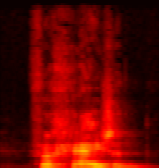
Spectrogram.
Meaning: 1. to grey (make or become grey) 2. to age
- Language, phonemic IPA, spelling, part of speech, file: Dutch, /vərˈɡrɛizə(n)/, vergrijzen, verb, Nl-vergrijzen.ogg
